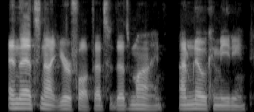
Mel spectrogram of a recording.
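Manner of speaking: normal talking voice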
